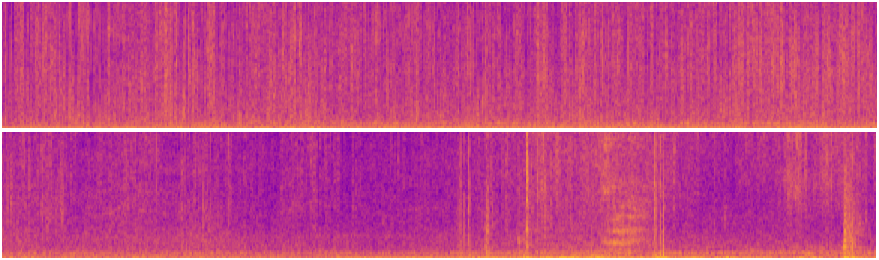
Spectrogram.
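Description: Strong gusty wind buffeting the microphone, a dense low rumble that grows heavier toward the end, with a couple of sharp knocks near the end.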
